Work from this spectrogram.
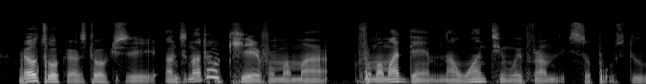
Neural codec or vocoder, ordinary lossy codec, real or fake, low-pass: none; MP3, 96 kbps; real; 7.2 kHz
